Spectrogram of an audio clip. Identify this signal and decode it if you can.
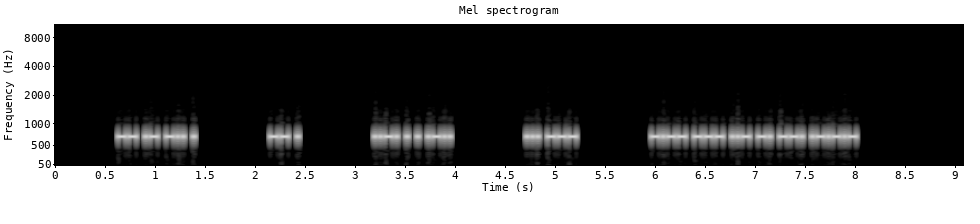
Morse code, heard as a keyed tone, about 46 wpm, 700 Hz. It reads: MADE ME FEEL SO YOUNG.
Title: 4x Word-Spacing - Sentences from Top 400 Words - 45wpm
